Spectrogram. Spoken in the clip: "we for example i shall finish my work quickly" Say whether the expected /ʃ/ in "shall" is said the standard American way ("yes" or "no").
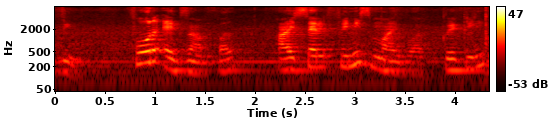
no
